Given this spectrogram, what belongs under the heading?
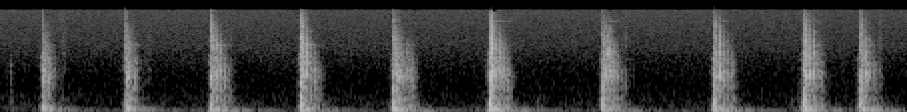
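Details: Lada Priora glovebox, before its worn bushings are wrapped with electrical tape: sharp, hollow plastic clacks about twice a second with silence between, from the right side of the cabin. The glovebox knocks on loose bushings, mimicking a suspension noise.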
